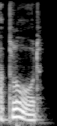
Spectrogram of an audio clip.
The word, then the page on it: applaud: British English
